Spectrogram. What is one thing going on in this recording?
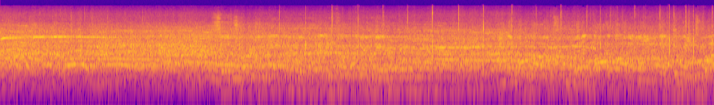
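Swimmers splash through water.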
